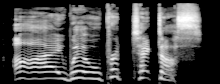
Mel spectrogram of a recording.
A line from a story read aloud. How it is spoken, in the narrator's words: he bellowed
